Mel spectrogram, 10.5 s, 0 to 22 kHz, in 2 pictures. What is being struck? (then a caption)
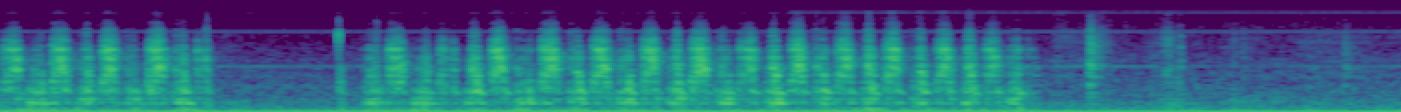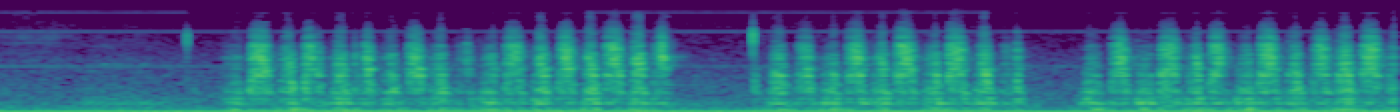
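Coin scraping latex coating on a cardstock lottery ticket. A coin held in the fingertips scratches the remaining latex areas off a flat cardstock Ontario Lottery OLG $5 Very Merry Multiplier instant scratch ticket, #2465. Rapid, bright rasping strokes come in bursts, broken by short pauses and a longer quiet gap in the middle.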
